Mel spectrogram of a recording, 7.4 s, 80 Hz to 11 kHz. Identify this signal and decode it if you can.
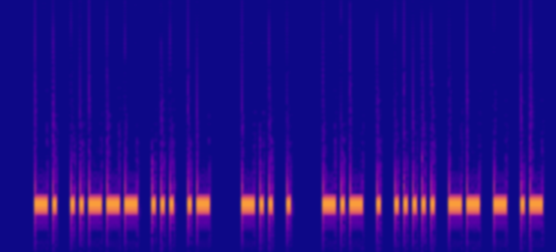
Morse code, heard as a keyed tone, about 20 wpm, 700 Hz. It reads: N2SA DE KE5MTA
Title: USA Callsign DE Callsign 20wpm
